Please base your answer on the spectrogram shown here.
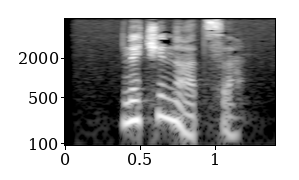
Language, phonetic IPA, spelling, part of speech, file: Russian, [nət͡ɕɪˈnat͡sːə], начинаться, verb, Ru-начинаться.ogg
- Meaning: 1. to begin, to start, to set in, to break out 2. passive of начина́ть (načinátʹ)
